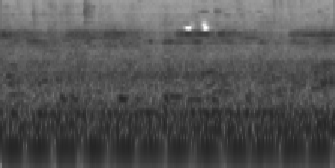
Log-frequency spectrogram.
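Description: A motorboat's engine running with a steady low throb, with indistinct voices.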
